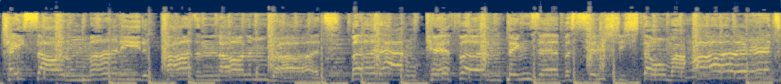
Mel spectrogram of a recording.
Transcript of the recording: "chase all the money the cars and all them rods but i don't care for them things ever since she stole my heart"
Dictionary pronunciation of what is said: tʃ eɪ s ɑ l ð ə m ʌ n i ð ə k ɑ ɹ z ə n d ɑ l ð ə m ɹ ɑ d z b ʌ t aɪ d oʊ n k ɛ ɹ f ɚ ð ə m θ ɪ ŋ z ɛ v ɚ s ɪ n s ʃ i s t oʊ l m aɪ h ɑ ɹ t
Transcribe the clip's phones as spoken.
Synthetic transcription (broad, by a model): tʃ eɪ s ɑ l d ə m ʌ n i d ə k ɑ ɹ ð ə n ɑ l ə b ɹ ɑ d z b ʌ t aɪ d oʊ n k ɛ ɹ f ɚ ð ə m θ ɪ ŋ z ɛ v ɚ s ɪ n s ʃ i s t oʊ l m aɪ h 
